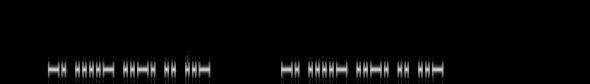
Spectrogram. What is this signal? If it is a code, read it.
Morse code, heard as a keyed tone, about 36 wpm, 700 Hz. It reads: N4FIU N4FIU
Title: USA Call Signs - 5 Characters - Repeated 2x - 35wpm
